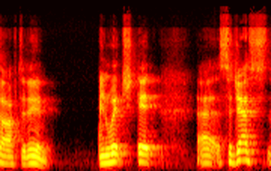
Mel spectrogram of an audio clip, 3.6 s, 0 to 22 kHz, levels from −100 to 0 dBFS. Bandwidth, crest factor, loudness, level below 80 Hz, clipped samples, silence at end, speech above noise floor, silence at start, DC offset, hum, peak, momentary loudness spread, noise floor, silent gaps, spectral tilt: 17 kHz; 18 dB; -26 LUFS; -78 dBFS; under 0.1%; 0 s; 49 dB; 0 s; under 0.1%; none; -10 dBFS; 9 LU; -76 dBFS; none; -4 dB/octave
